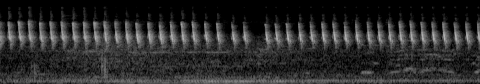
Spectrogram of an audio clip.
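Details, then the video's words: Cigun (ciblek gunung) singing in full ngebren style: a steady string of sharp, high, clipped notes repeated rapidly, about eight a second, with one short pause midway. Faint low hum underneath. "Cigun Gacor Full Ngebren !!!"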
